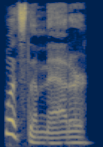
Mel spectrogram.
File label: Whats The Matter, Questions, male; Talking; Voice Box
